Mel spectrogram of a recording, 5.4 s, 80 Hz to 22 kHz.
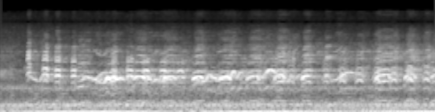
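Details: Two white-bellied sea eagles, mum and dad, defending territory from swooping currawongs, Sydney Olympic Park, Australia, 2013, recorded by nest camera: dense, fast honking calls, goose-like and repeated almost continuously after the first third of a second, over a low hum.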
